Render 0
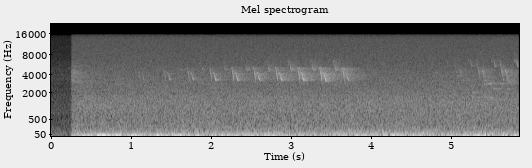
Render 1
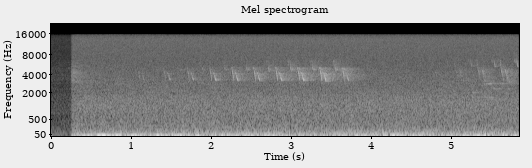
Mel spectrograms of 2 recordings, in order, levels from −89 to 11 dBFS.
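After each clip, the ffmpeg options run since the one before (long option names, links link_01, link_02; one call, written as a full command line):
ffmpeg -i in.wav -af "highshelf=frequency=8900:gain=10.5" out.wav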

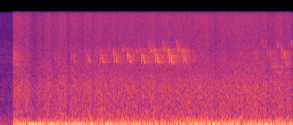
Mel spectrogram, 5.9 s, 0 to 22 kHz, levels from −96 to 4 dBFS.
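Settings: ffmpeg -i in.wav -af "acompressor=threshold=-14dB:ratio=6,volume=2.5dB" out.wav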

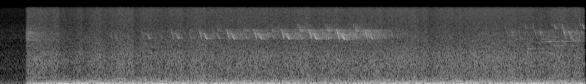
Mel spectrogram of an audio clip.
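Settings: ffmpeg -i in.wav -filter_complex "[0:a]asplit=7[link_01][link_02][link_03][link_04][link_05][link_06][link_07];[link_02]adelay=128,afreqshift=67,volume=-10dB[link_08];[link_03]adelay=256,afreqshift=134,volume=-15.7dB[link_09];[link_04]adelay=384,afreqshift=201,volume=-21.4dB[link_10];[link_05]adelay=512,afreqshift=268,volume=-27dB[link_11];[link_06]adelay=640,afreqshift=335,volume=-32.7dB[link_12];[link_07]adelay=768,afreqshift=402,volume=-38.4dB[link_13];[link_01][link_08][link_09][link_10][link_11][link_12][link_13]amix=inputs=7:normalize=0,volume=-4.5dB" out.wav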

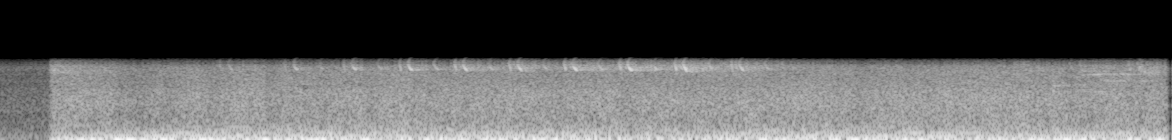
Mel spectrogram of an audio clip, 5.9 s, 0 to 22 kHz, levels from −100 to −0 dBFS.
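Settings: ffmpeg -i in.wav -af "aresample=8000,aresample=44100,volume=6dB" out.wav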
